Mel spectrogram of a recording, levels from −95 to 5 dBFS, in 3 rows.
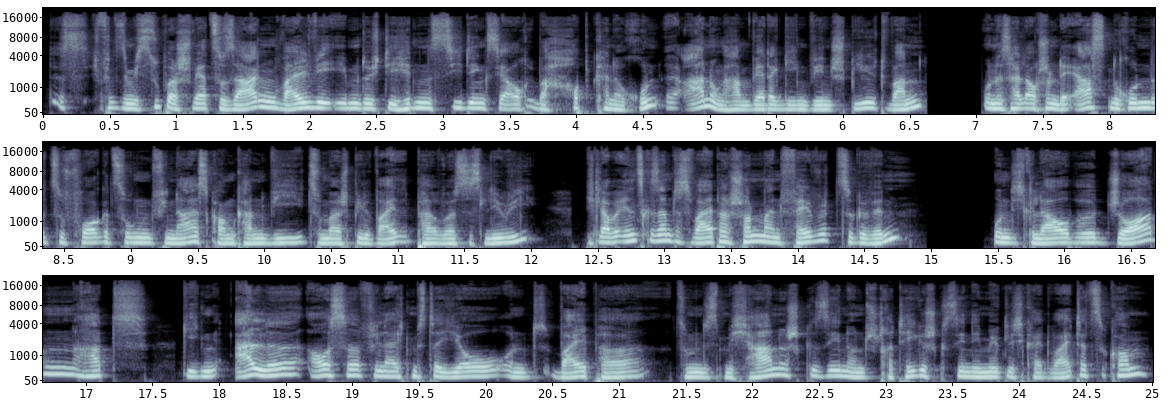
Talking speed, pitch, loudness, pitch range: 195 wpm, 150 Hz, -16 LUFS, 135-170 Hz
